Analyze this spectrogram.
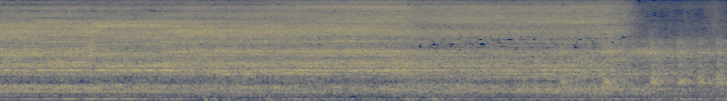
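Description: Water gushes from a tap into a metal sink.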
